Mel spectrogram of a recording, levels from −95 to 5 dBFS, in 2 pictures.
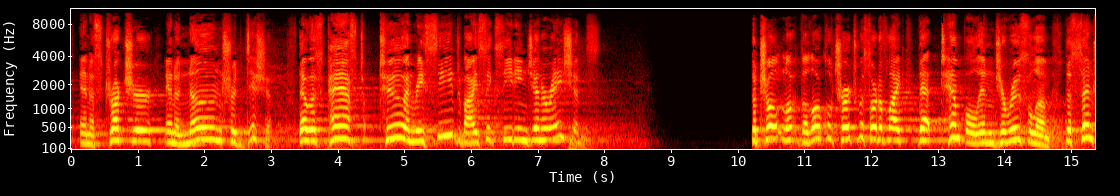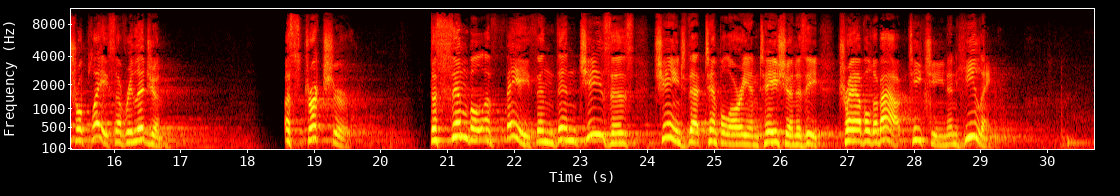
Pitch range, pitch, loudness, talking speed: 190-245 Hz, 225 Hz, -22 LUFS, 105 wpm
